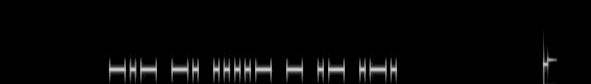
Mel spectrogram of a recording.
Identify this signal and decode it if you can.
Morse code, heard as a keyed tone, about 22 wpm, 700 Hz. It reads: KN4TAR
